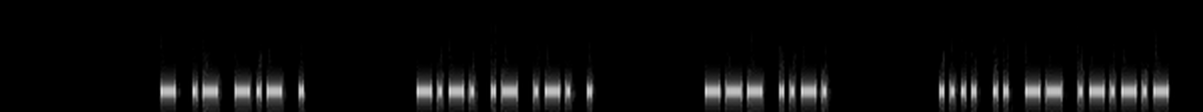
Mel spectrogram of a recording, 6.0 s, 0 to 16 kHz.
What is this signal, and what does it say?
Morse code, heard as a keyed tone, about 46 wpm, 700 Hz. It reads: TAKE CARE OF HIM.
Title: 3x Word-Spacing - Sentences from Top 300 Words - 45wpm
